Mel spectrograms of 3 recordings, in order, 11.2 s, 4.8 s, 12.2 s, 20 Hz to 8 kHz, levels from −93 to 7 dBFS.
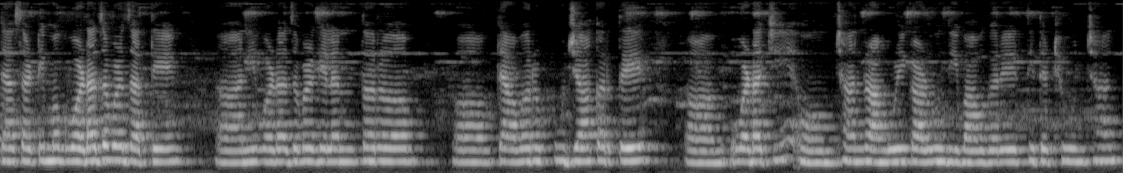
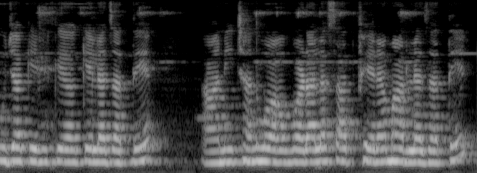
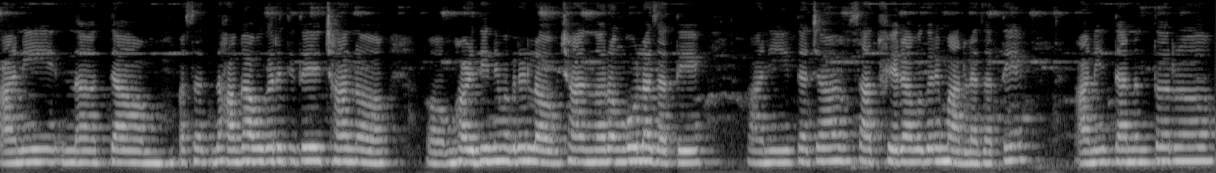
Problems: constant background noise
